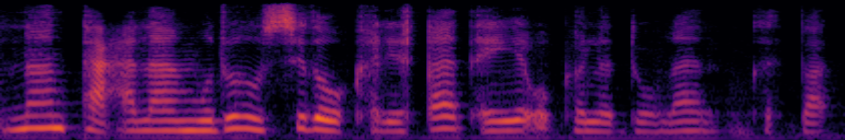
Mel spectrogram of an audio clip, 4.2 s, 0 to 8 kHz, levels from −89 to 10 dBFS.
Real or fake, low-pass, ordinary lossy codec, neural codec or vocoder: fake; 7.2 kHz; none; codec, 16 kHz, 0.5 kbps, FunCodec, trained on LibriTTS, 25 frames a second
